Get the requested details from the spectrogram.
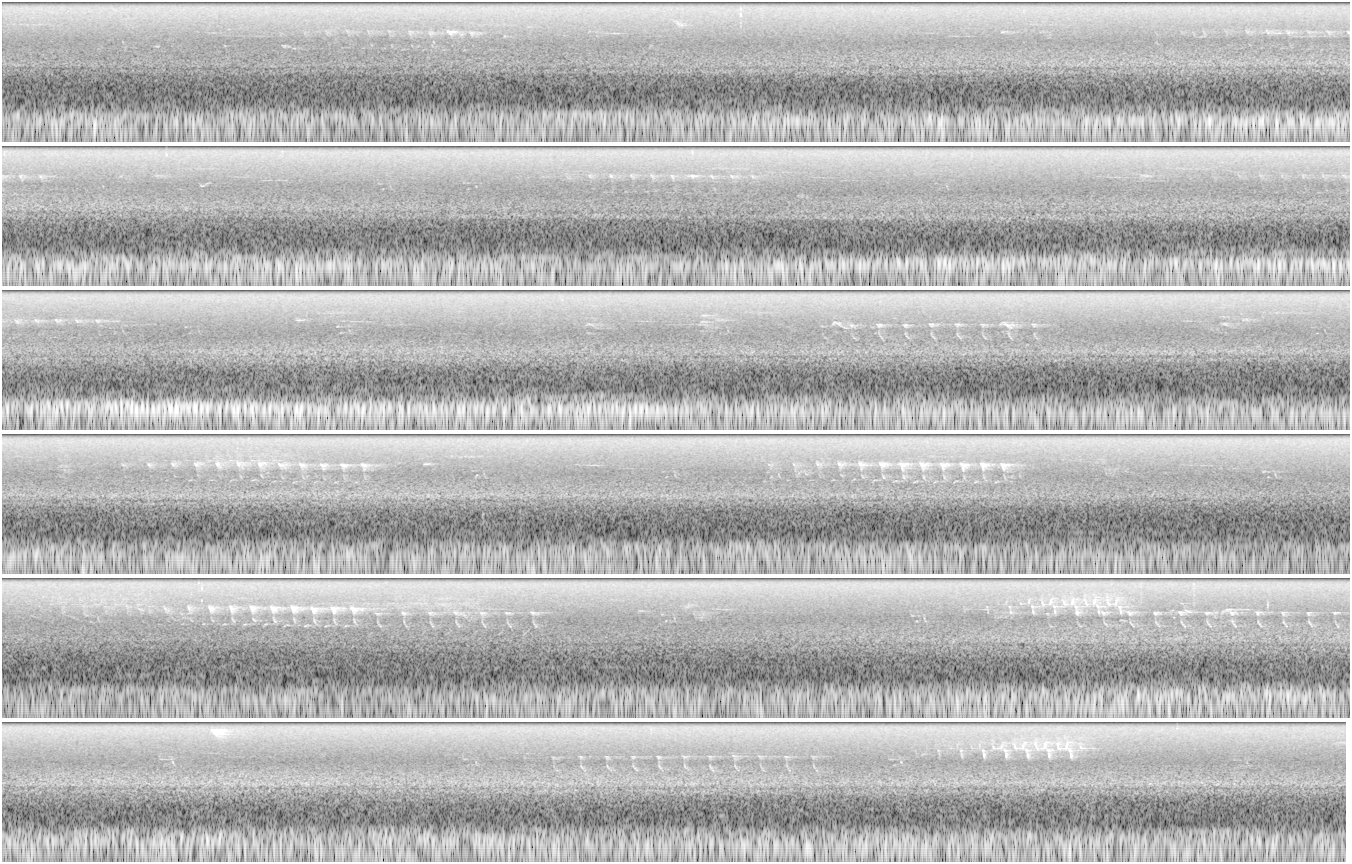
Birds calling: Ovenbird (Seiurus aurocapilla), Common Yellowthroat (Geothlypis trichas), Northern Cardinal (Cardinalis cardinalis), Gray Catbird (Dumetella carolinensis)

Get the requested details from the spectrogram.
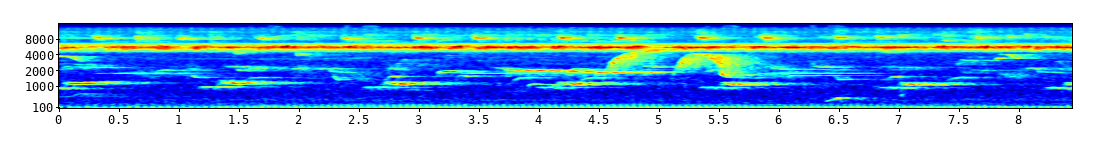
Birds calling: Screaming Piha (Lipaugus vociferans), White-throated Toucan (Ramphastos tucanus), Hauxwell's Thrush (Turdus hauxwelli), Amazonian Motmot (Momotus momota), Starred Wood-Quail (Odontophorus stellatus)

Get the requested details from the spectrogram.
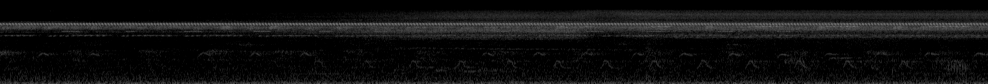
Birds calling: Black-tailed Trogon (Trogon melanurus), Black-faced Antthrush (Formicarius analis), Plumbeous Pigeon (Patagioenas plumbea), Screaming Piha (Lipaugus vociferans), unidentified bird, Amazonian Trogon (Trogon ramonianus)

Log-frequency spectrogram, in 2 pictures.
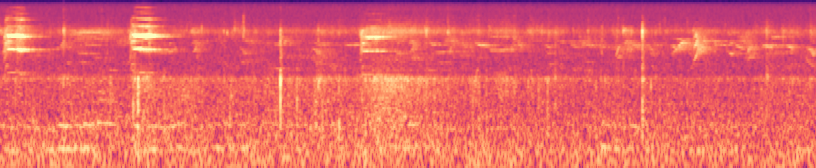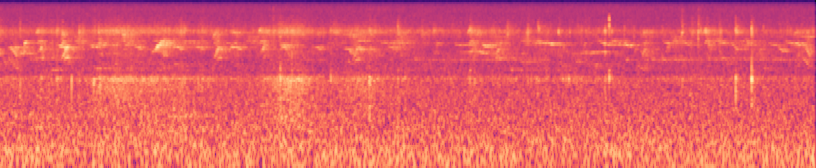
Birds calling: Apapane (Himatione sanguinea), Iiwi (Drepanis coccinea), Hawaii Amakihi (Chlorodrepanis virens), Hawaii Creeper (Loxops mana)

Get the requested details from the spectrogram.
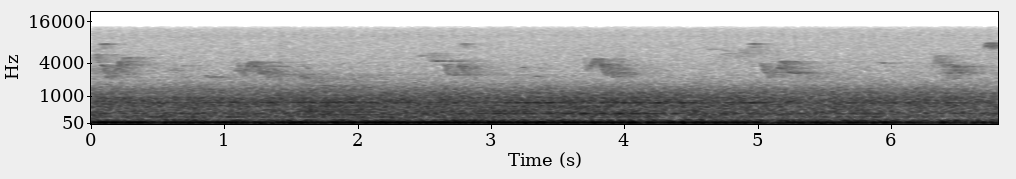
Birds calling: unidentified bird, Red-eyed Vireo (Vireo olivaceus)

